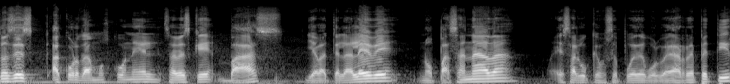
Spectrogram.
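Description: A man talks at a moderate pace with a fairly low pitch. His pitch swings very widely and his loudness rises and falls sharply. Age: 40s. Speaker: marathon runner and architect. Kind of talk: casual chat.

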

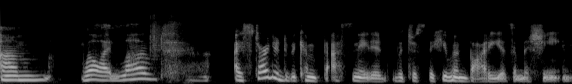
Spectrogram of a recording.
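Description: A woman with an American accent talks at a fairly quick pace and medium pitch, swinging very widely in pitch, in a dry, close sound with no echo. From Southern California, Thousand Oaks. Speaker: artist. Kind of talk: interview conversation.

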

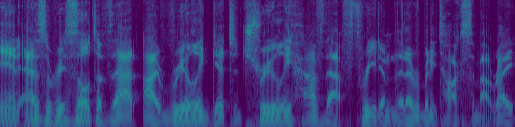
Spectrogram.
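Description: Fairly even intonation with hardly any pauses. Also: man, fairly low pitch for a man. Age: 20s. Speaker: entrepreneur and real estate investor. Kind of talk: casual chat.

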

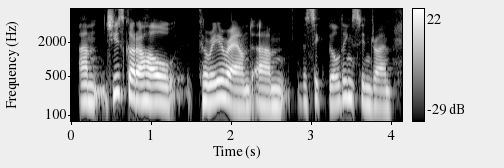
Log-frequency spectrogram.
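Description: This woman speaks with an Australian accent in a fairly low pitch. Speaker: naturopath and functional medicine practitioner. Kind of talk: interview. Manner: animated.

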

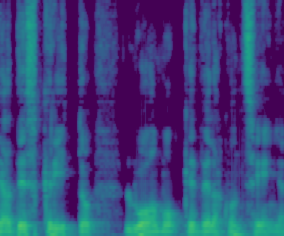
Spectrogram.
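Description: The speaker is a man. He talks with a Tuscan accent. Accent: Tuscan, drawn-out C and G sounds. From Tuscany. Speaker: radio host. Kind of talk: music show presenting. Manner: hesitant with fillers.

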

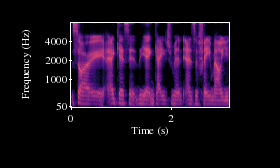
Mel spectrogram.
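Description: A woman with an Australian accent. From Gold Coast, Queensland, Australia. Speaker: modeling agency founder. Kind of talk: interview.

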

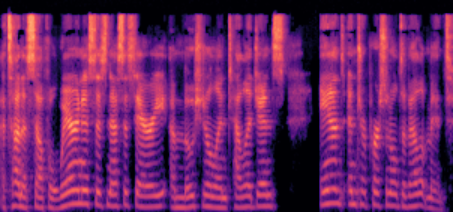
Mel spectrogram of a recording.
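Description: A woman with a medium pitch speaks at a fairly quick pace in a plain, everyday voice, her intonation fairly even over a quiet background. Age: 40s. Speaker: podcast co-host. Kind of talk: casual chat.

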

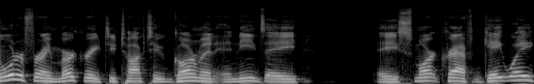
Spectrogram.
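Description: An ordinary speaking voice from a man, fairly high in pitch with ordinary pitch variation, at a fairly slow pace, on a very clean recording with a silent background. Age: 30s. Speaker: boat repair educator and show host. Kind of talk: casual Q&A tutorial. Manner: casual, with frequent fillers like um.

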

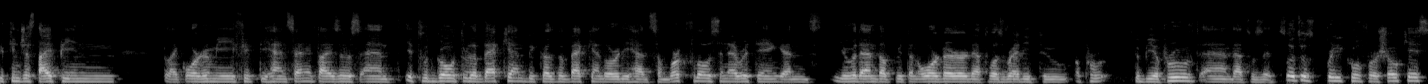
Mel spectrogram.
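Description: At a fairly quick pace, a man speaks in a dark, mellow tone with fairly even intonation and a medium pitch. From Hungary/Serbia, lives in Vienna. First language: Hungarian and Serbian. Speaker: senior software developer. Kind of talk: casual interview chat. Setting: remote call.

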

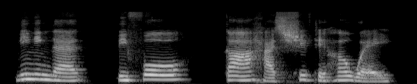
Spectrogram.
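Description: A woman speaking at a slow pace

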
